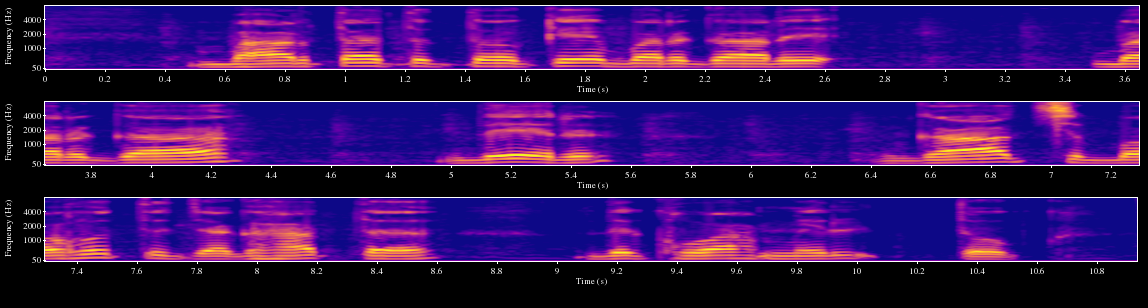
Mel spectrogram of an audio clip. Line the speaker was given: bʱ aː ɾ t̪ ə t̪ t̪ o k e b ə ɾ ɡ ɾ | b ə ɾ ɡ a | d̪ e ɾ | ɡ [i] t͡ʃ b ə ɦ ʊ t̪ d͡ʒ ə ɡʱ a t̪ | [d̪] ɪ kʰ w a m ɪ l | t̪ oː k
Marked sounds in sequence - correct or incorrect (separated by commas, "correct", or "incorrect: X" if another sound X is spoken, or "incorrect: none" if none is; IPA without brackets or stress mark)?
incorrect: a, correct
